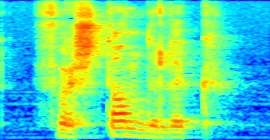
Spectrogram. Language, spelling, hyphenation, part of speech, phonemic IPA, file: Dutch, verstandelijk, ver‧stan‧de‧lijk, adjective, /ˌvərˈstɑn.də.lək/, Nl-verstandelijk.ogg
- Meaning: intellectual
